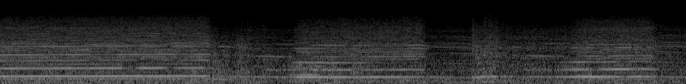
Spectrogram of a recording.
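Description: RSS F3 open-wheel race car engine in Assetto Corsa, a high, steady whine held at speed with gear-change dips and revs rising again, loud and continuous throughout.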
